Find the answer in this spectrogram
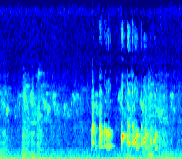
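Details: Bulbul in the wild, noted for its heavy voice, delivering a quick run of loud, warbled, liquid notes in two close phrases partway through, after a quiet start with faint low background hum.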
